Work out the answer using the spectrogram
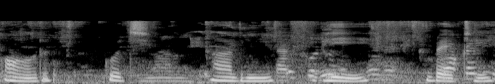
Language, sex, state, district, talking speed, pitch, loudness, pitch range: Hindi, female, Bihar, Katihar, 60 wpm, 165 Hz, -16 LUFS, 155-185 Hz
